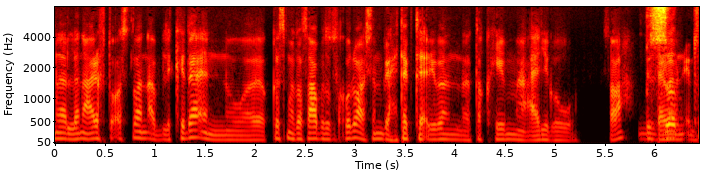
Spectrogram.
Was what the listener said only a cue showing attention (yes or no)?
no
